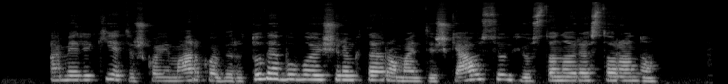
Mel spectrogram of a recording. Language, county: Lithuanian, Panevėžys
